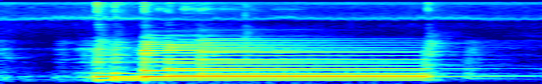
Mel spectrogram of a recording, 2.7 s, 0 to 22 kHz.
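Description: A single clean electric guitar chord on a Chapman ML3 Pro Traditional's neck pickup rings out warm and sustained for about a second and a half, then is cut off abruptly.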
